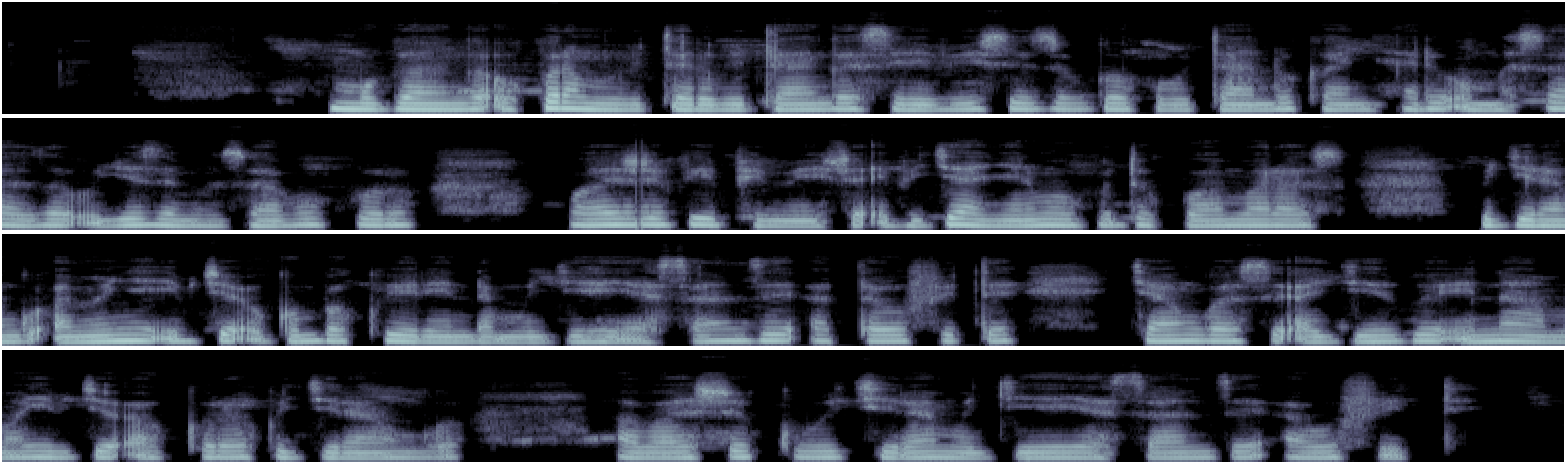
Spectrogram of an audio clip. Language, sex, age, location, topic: Kinyarwanda, female, 18-24, Kigali, health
